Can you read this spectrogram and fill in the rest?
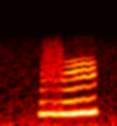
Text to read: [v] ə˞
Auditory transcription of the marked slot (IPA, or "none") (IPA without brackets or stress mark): v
